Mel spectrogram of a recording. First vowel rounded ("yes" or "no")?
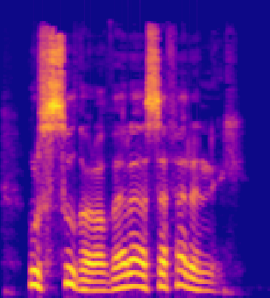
yes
